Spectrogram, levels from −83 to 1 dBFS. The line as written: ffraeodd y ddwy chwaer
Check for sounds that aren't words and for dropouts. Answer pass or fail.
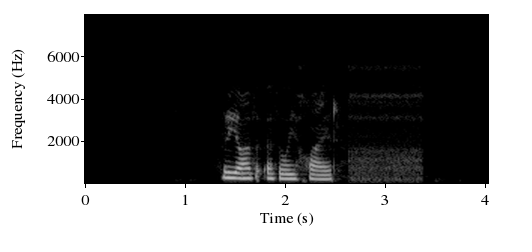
pass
